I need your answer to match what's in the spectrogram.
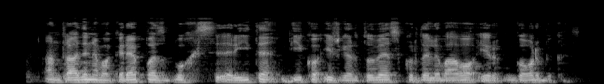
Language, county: Lithuanian, Kaunas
